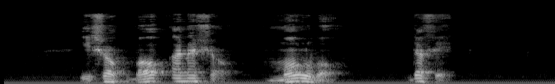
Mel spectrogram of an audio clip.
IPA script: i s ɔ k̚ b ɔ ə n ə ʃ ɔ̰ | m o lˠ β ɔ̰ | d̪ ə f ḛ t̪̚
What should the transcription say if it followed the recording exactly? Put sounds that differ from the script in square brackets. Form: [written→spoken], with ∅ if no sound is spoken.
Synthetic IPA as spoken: i s ɔ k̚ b ɔ ə n ə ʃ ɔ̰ | m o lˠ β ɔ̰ | d̪ ə f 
